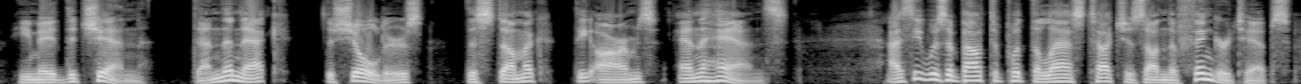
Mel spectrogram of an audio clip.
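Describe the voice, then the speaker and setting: A man reading a children's story as an audiobook narrator, in a gentle, expressive storytelling manner. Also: fairly low pitch, no room sound, studio quality.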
